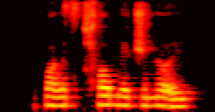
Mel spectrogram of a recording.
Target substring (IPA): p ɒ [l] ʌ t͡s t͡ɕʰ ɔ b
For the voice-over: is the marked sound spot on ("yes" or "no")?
yes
